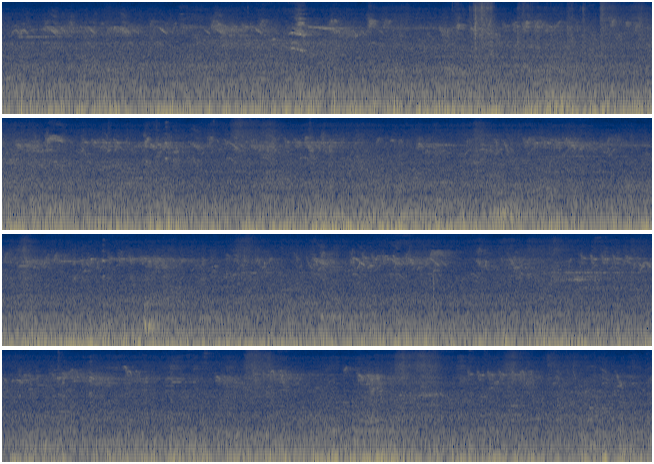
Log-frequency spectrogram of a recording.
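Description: Small birds chirping in short, scattered high calls, over a steady low background rumble.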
